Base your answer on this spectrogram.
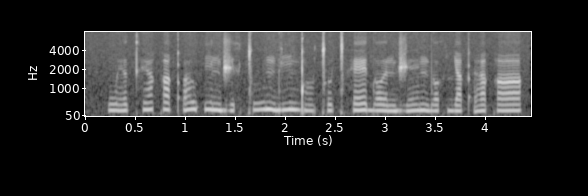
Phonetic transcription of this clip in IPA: w ɛ̤ ə̯ kʰ ɛ̤ q ʌ qʼ ṳ ʔ i n d͡ʒ ɪ x ǀ ṳ n d i ŋ͡ǃ ɔ̤ ǀ ʊ ǀʰ ɛ d ɔ ə̯ n d͡ʒ ɛ̤ n d ɔ x ʎ ɛ qʼ i̤ ə̯ q ɑ

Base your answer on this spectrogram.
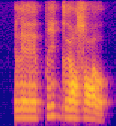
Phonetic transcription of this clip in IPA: l eː p i ɡ ø zˤ o

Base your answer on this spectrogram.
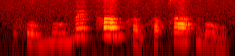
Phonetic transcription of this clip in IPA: f o˨ w m uː˨ m ɛː˥ k̚ h aː˥ w h ɐ˨˩ w h ɐ˨ p̚ s aː˧ k̚ ŋ o˨˩ w

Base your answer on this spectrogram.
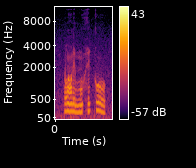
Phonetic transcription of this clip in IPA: l ɔ̃˧ ɾ i˨ m ũ˨˦ h i˦ k u˦˨

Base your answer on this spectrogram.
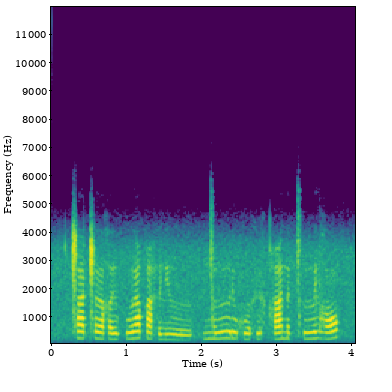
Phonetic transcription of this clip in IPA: ǁ a ǁ əː χ ɨː kʷ əː q ɛ h ɯ lʲ ɯː | ŋ͡ǀ ɯː ɾ ʉ xʷ əː x ʉ x qʰ ɛ n ə ǀʰ ɯː lʲ ʁ ɔ

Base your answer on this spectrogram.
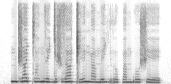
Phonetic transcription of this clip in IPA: n d͡ʒ a c a̤ n z e ɟ a ʃ z a ɡ͡ǁ e ŋ a m e ʎ r o p a m b o ʃ e

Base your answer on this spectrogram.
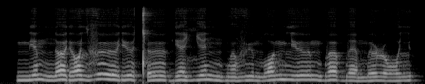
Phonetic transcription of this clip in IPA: mʲ ɛ˩˧˩ m n œ˩˧˩ ɾʲ ɔ˩˧˩ lʲ v øː˥˨ ɾʲ ø˩˧˩ tʼ øː˩˧˩ ɡ ɾʲ ɛ˥˨ ʎ e˧˥˧ n m b ə̃˧˩ v y˧˩ m lˠ y˦˥ m lʲ øː˦˥ m b œ˧˥˧ b ɛ˧˩ m ø˨˦ ɭ o˨˦ lʲ

